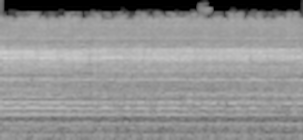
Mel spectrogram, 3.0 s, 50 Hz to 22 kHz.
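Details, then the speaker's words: 2008 Mercedes C300 at idle, just after topping up power steering fluid (owner suspects a leak near the pump hose, steering had been stiff): steady piercing whine and chirp from the power steering. "You hear that whining noise? That's coming from power steering."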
